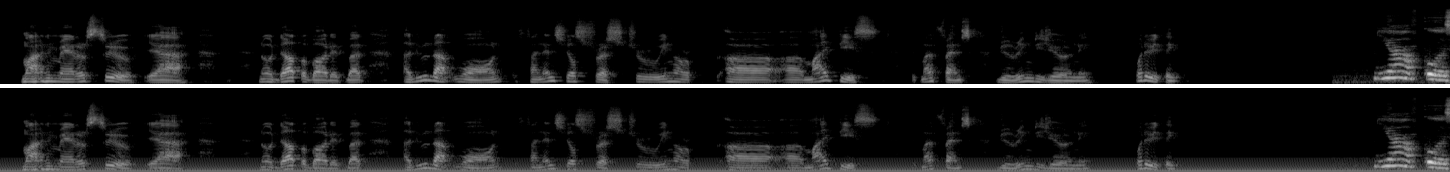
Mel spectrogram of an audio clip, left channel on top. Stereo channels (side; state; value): right; noise; hum, 12 dB below the sound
